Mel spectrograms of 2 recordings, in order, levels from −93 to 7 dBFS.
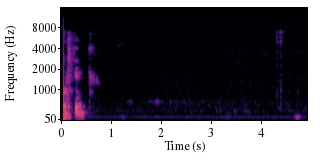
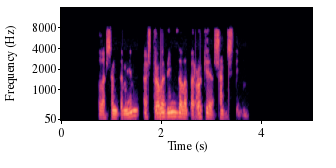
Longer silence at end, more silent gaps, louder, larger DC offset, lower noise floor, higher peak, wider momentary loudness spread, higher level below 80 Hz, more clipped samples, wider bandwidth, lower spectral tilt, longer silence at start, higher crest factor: second, 0.15 s vs 1.3 s; second, none vs 1.56-1.63 s, 1.79-1.83 s; second, -36 LUFS vs -19 LUFS; neither; second, -78 dBFS vs under -90 dBFS; second, -16 dBFS vs -4 dBFS; first, 20 LU vs 8 LU; second, -66 dBFS vs -52 dBFS; neither; about the same, 9 kHz vs 8.2 kHz; first, -5.5 dB/octave vs -4 dB/octave; second, 0.05 s vs 0.75 s; first, 28 dB vs 18 dB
